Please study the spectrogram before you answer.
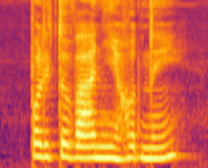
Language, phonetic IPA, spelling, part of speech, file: Czech, [ˈpolɪtovaːɲiːɦodniː], politováníhodný, adjective, Cs-politováníhodný.ogg
- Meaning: regrettable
